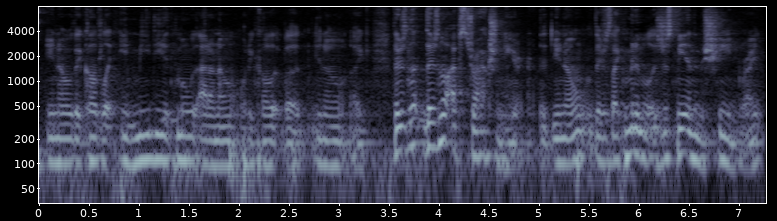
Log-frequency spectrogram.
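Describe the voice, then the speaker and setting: A man's fairly low voice at a very fast pace with hardly any pauses, ordinary pitch variation, noticeable background noise and audible room echo. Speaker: game developer. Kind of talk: casual devlog narration. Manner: hesitant, many fillers.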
